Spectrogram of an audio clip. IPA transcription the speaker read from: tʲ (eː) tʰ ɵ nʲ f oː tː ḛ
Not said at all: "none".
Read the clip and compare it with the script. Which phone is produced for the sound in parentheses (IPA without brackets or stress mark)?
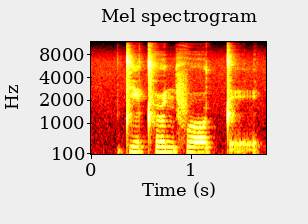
e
